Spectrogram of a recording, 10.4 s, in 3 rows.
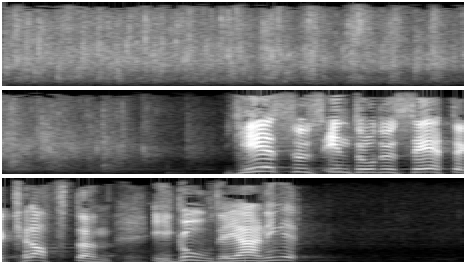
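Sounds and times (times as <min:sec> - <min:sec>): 
audience applauding: 0:00.0 - 0:04.7
speech: 0:05.2 - 0:09.2.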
